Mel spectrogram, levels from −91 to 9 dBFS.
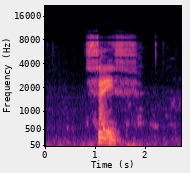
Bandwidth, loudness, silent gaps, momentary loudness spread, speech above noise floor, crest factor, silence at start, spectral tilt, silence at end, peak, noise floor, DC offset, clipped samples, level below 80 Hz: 9.6 kHz; -17 LUFS; none; 17 LU; 32 dB; 20 dB; 0.3 s; -3 dB/octave; 0.8 s; -2 dBFS; -50 dBFS; under 0.1%; under 0.1%; -44 dBFS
